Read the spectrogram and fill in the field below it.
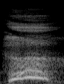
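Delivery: sharp, high intake of breath; shocked gasp. Acted. Reader reacting to a creepy threat with a shocked gasp.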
